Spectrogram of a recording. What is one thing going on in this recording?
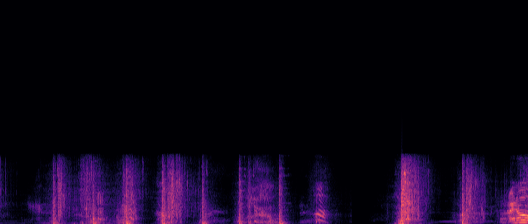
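Heavy punches thud again and again.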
